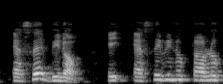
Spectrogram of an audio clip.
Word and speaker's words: Asebinov: এটি হলো কি এই সূত্রটা কি উচ্চারণ এভাবে, যে আমরা তো পড়েছিলাম যে ASEBINOV, তো এটার একসাথে উচ্চারণ করলে কি হয় এসে বিনভ।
